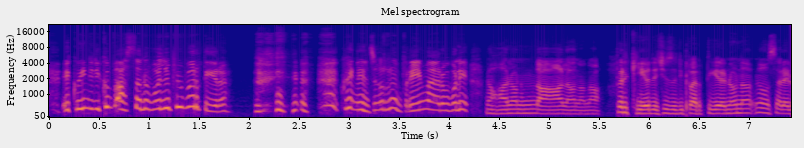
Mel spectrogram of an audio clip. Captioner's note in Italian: risate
